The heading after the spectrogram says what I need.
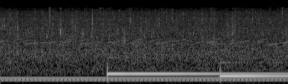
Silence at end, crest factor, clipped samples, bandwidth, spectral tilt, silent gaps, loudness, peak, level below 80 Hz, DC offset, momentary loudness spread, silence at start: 0 s; 12 dB; under 0.1%; 15.5 kHz; -4 dB/octave; none; -24 LUFS; -12 dBFS; -74 dBFS; under 0.1%; 12 LU; 0 s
